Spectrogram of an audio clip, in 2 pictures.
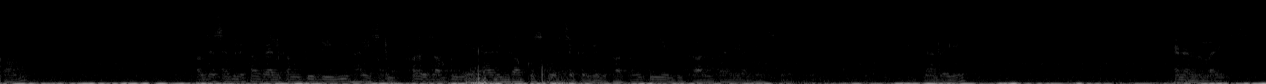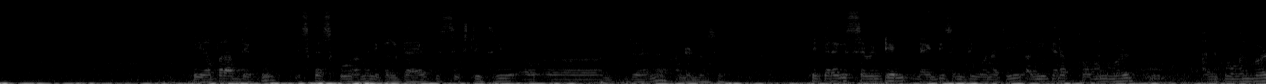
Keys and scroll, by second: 3.8 ctrl+c, 9.3 ctrl+v.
